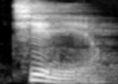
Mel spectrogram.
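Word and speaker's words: 见: 발음은 지엔이에요. 지엔은 자음에 해당하는 그 성모와 모음에 해당하는 이엔이 결합을 해서 지엔이라는 발음을 형성했고 거기에다가 사성 성조가 표시되어 있기 때문에 지엔, 지엔, 지엔으로 발음하시면 되겠습니다.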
